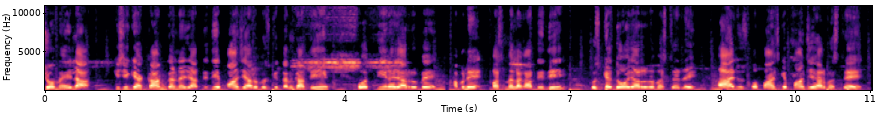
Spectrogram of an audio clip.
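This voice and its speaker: High-voiced man arguing politics. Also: fairly quick, soft background music. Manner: argumentative, rhetorical questions. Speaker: politician, candidate. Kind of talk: interview answers.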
